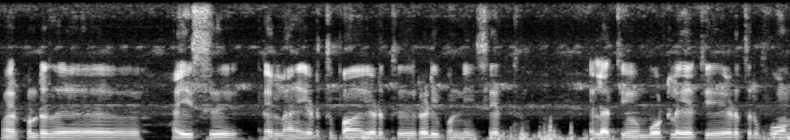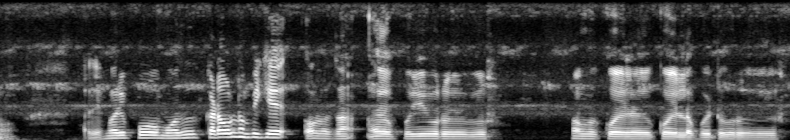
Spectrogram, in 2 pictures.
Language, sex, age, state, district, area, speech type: Tamil, male, 30-45, Tamil Nadu, Nagapattinam, rural, spontaneous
